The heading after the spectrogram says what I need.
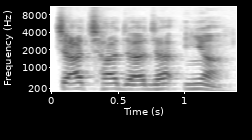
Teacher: चा, छा, जा, झा, इया का उच्चारण तालु से होता है, तालव्य से होता है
